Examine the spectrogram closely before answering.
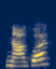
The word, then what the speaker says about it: Nagwa: So I don't remember if I fully explained why sometimes you'll see her name spelled with a G, Nagwa, or sometimes you'll say it with a J. As I understand it, in Arabic, it's a dialect thing. The G, the hard G sound, is more of a Cairo pronunciation, and the J sound would be other parts of Egypt, most of the other.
